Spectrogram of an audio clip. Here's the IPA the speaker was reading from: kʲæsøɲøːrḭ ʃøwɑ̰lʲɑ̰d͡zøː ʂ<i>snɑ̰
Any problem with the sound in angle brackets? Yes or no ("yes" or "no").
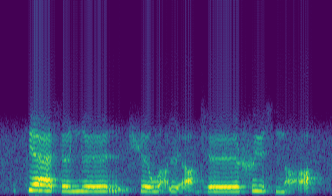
yes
